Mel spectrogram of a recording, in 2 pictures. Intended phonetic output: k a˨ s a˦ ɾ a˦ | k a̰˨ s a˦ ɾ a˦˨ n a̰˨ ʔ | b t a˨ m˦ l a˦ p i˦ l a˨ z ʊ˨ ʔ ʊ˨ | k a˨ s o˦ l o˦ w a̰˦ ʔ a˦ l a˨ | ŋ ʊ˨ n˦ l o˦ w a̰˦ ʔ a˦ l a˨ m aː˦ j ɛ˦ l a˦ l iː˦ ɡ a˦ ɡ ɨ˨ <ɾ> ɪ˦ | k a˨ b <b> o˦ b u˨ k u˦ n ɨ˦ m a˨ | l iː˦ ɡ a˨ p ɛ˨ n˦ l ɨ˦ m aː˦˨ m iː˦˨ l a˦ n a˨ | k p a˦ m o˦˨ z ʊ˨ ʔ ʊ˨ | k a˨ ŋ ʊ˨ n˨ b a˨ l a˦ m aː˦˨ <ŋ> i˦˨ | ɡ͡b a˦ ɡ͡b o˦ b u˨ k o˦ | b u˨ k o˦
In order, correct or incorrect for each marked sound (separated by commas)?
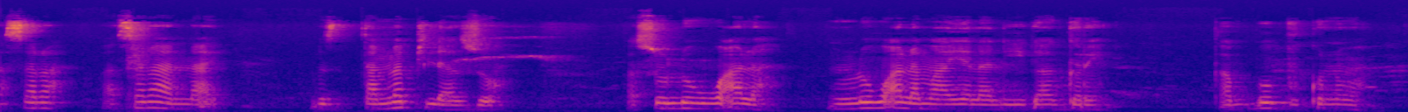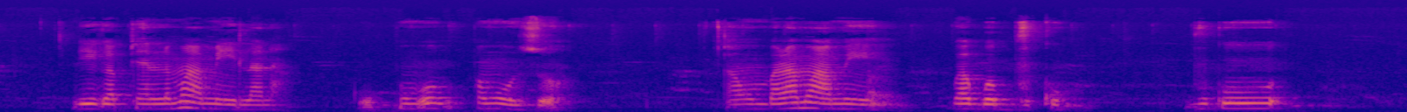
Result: correct, correct, incorrect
